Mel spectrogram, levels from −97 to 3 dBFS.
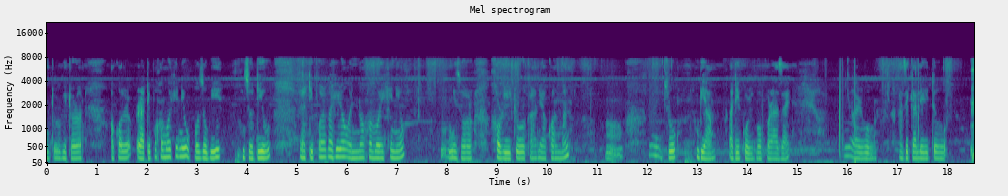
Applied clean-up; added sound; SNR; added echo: none; none; none; none.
